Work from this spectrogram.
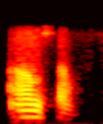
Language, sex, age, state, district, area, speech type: Kannada, male, 30-45, Karnataka, Bagalkot, rural, conversation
